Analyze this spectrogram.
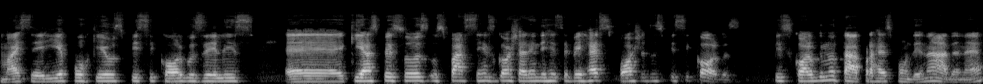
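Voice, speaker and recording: With a northeastern Brazilian accent, a man talks at a fairly slow pace in a fairly high pitch, keeping his intonation fairly even. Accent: Brazilian northeastern accent, noticeable. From Brazil, Rio Grande do Norte (Mossoró). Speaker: psychiatrist. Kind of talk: live video chat with a guest. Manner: hesitant fillers.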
